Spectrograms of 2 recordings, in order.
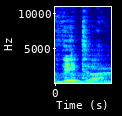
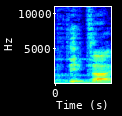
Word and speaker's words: Θ: that strange symbol um so the strange symbol is I guess uh pronounced Theta and this is not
